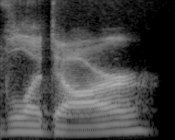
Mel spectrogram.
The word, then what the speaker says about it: Vladar: Shout out to, was it Daniel Vlader? Is that how you say it? Vlader? Dan Vladar. Vladar, yeah. He played well, man.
